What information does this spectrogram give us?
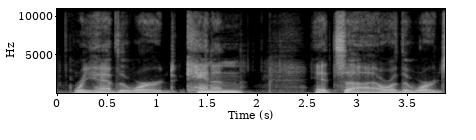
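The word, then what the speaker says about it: cañón: you have the word canon, or the word senor, and your Spanish word for mister. And it's a nasal sound. It's an NY sound. Senor, canon.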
